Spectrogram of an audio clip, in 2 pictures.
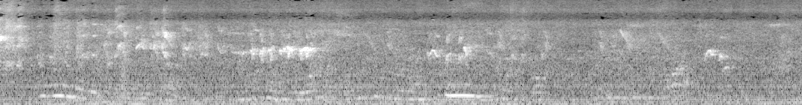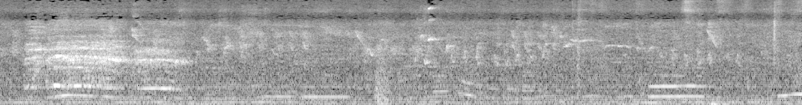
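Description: Scattered short bird chirps and calls, with one longer, louder call about nine seconds in.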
